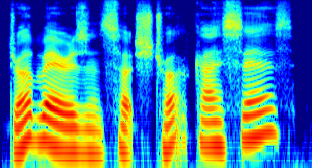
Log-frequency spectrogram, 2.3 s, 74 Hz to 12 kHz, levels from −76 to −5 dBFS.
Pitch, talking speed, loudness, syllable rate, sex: 150 Hz, 155 wpm, -18 LUFS, 3.7 syllables/s, male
